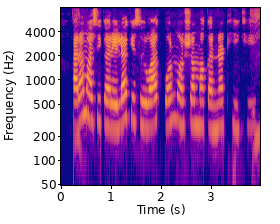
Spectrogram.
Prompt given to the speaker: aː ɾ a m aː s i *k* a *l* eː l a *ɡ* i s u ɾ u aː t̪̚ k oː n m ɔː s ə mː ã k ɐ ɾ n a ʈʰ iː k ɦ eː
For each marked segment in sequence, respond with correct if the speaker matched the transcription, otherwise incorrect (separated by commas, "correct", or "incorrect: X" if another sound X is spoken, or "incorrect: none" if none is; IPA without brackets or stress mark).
correct, incorrect: ɾ, incorrect: k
